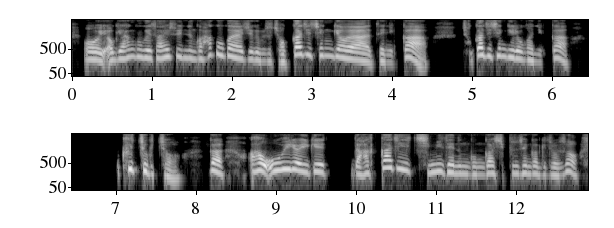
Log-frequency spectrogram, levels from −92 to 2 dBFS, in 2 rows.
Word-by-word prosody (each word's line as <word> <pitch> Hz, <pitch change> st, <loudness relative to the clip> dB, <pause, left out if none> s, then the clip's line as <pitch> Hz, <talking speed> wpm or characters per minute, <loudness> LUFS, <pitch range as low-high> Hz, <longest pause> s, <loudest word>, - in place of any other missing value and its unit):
어 195 Hz, -1 st, +2 dB
여기 185 Hz, +4 st, 0 dB
한국에서 230 Hz, -1 st, -2 dB
할 240 Hz, +3 st, 0 dB
수 255 Hz, -, -8 dB
있는 225 Hz, -3 st, -6 dB
거 210 Hz, -, -6 dB
하고 285 Hz, +5 st, -4 dB
가야지." 220 Hz, -7 st, +1 dB
그러면서 165 Hz, -3 st, -7 dB
저까지 290 Hz, -, +2 dB
챙겨야 235 Hz, -, +3 dB
되니까 165 Hz, -, +1 dB, 0.4 s
저까지 290 Hz, -, +3 dB
챙기려고 235 Hz, -7 st, -1 dB
하니까 175 Hz, +7 st, -5 dB, 0.9 s
그쵸, 270 Hz, -4 st, +3 dB
그쵸. 150 Hz, -, -7 dB, 0.3 s
그러니까 225 Hz, -8 st, +3 dB, 0.3 s
'아 235 Hz, +2 st, +1 dB
오히려 275 Hz, +3 st, +5 dB
이게 225 Hz, -1 st, +1 dB, 0.3 s
나까지 275 Hz, -, 0 dB
짐이 225 Hz, +1 st, 0 dB
되는 195 Hz, -4 st, -2 dB
건가?' 180 Hz, +2 st, -3 dB
싶은 195 Hz, +1 st, -5 dB
생각이 190 Hz, -3 st, -6 dB
들어서 170 Hz, +3 st, -4 dB
220 Hz, 330 characters per minute, -22 LUFS, 185-255 Hz, 0.9 s, 오히려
